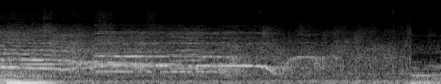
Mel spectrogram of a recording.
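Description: Several wailing, siren-like voices sliding up and down in pitch, over music whose heavy bass stops about half a second in.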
